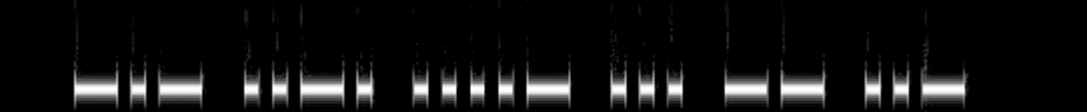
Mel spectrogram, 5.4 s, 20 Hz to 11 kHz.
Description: Morse code, heard as a keyed tone, about 18 wpm, 700 Hz. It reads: KF4SMU
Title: Speed Racing - USA 2x3 Call Signs 17wpm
